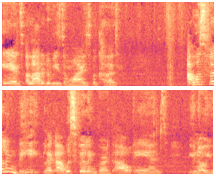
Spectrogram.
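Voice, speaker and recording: Heard over noticeable background noise, the speaker talks at a moderate pace with a New York accent, ordinary pitch variation and big swings in loudness. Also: woman. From New York City. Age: 20s. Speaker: beauty entrepreneur and teacher. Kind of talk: casual talk to camera.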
